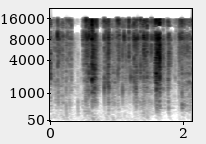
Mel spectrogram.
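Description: Foil Pokémon booster pack wrapper being torn open by hand and crinkled, a dense run of crackles.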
